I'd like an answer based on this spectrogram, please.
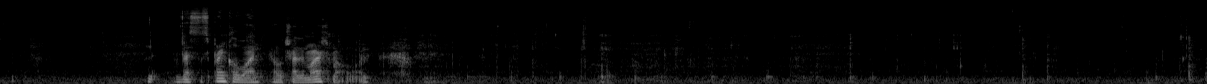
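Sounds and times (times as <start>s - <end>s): soft chewing: 3.3s - 12.0s.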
